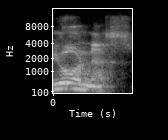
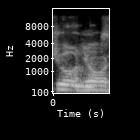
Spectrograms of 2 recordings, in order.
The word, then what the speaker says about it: Jonas: All the time you have been speaking yourselves about the German philosopher اسمه يونس مش جونس لا ينطقون الجي.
